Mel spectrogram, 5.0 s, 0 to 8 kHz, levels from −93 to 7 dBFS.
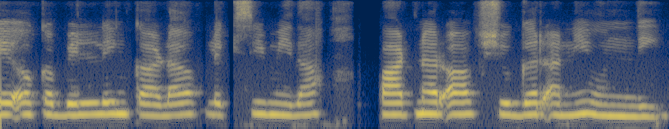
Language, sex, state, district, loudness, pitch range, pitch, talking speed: Telugu, female, Telangana, Mahabubabad, -16 LUFS, 225-240 Hz, 235 Hz, 130 wpm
